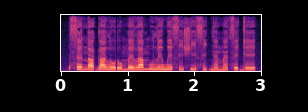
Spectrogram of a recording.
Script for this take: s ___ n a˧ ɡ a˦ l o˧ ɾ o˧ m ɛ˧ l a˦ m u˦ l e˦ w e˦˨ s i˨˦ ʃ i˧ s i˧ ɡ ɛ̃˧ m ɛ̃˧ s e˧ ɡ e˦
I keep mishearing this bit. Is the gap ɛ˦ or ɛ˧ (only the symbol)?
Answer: ɛ˦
